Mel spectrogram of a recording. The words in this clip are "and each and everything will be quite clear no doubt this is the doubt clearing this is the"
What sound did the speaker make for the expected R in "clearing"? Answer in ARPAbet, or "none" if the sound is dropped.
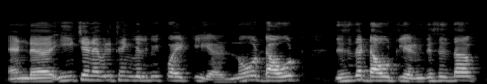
none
